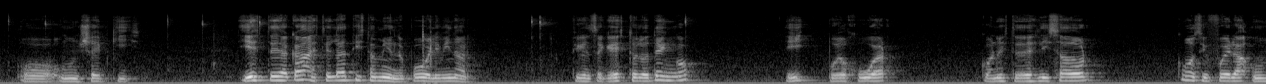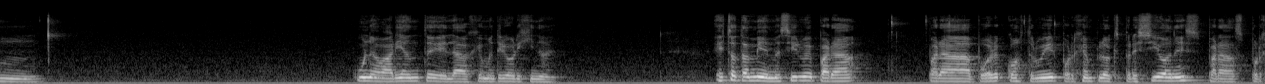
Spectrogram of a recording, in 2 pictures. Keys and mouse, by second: 1.2-1.7 middle drag, 2.1 click, 3.8 Delete, 4.9 click, 6.6-21.2 drag, 21.4-21.8 middle drag, 22.5 middle click.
